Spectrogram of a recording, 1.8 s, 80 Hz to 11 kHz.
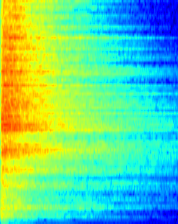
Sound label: XE8 CRSH; Crypton - DrumBase5000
